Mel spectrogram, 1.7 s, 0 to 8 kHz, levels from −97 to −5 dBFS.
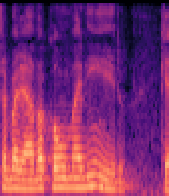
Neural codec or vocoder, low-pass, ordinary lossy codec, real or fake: none; 7.2 kHz; MP3, 64 kbps; real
